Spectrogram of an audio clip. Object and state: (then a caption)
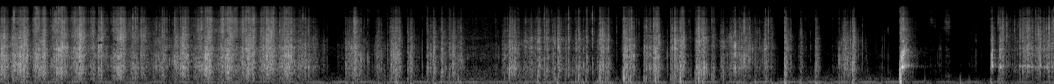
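Small plastic gum bottle, tapped and crinkled. Fingertips tap, grip and crinkle a small hollow blue plastic Mentos gum bottle with a plastic wrapper label. A dense, bright crinkling fills the first three seconds, then gives way to quicker, separate dry taps and crackles over a faint steady low hum. A sharp click lands near the nine-second mark before the crinkling returns at the end.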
